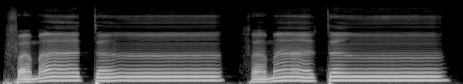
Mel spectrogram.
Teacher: tidak memiliki sifat istial atau naiknya pangkal lidah. Maka di situ bunyi ikhfanya tarqiq ya atau tipis.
